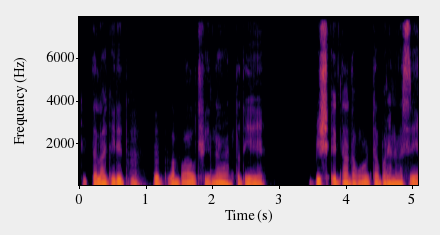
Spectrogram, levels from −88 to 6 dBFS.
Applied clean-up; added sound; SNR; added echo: neural mask model DeepFilterNet 3.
